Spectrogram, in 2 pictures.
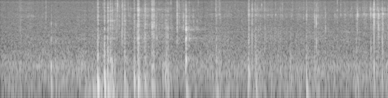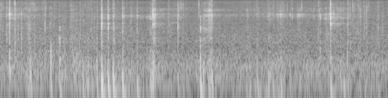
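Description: A metal utility knife blade scores a solid bright green bar of soap held in the hand and scrapes off shavings. Short, dry crackling scrapes and crisp clicks come in irregular bursts, each dying away at once, with bright edges over a soft low rustle.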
